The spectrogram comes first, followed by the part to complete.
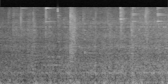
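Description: Wind buffeting the microphone on a sailboat's deck, a loud, uneven low rumble, with a faint tick about a second in.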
